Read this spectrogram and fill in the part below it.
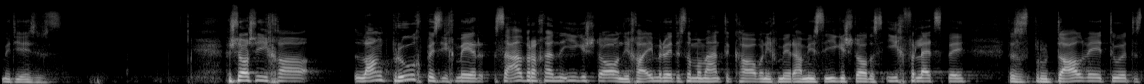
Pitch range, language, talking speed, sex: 130-150 Hz, German, 185 wpm, male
